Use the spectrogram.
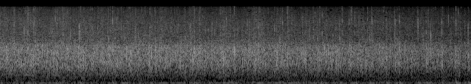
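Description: Sustained applause offered to Jesus during a sermon, a dense, steady wash of many hands clapping at an even loudness throughout, with no speech over it.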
